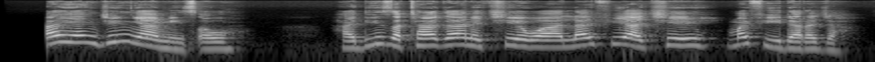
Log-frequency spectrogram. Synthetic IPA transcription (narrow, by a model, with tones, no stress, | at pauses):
ʔʼa˦jɐ˦nd͡ʒɪ˦ɲjaː˨meː˨sʼɐ˦woː˦ | ha˨diː˦za˨ta˦ɡaː˦na˨t͡ʃeː˦˨waː˨laː˦ɸɪ˦jaː˨t͡ʃeː˦mɐ˦ɸiː˨dɐ˦ɾɐ˦d͡ʒaː˨ʔ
